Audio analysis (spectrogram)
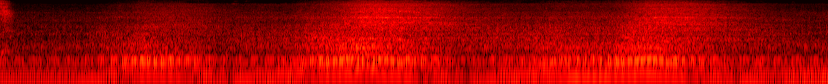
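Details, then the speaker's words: Dodge/Mercedes Sprinter diesel van, hard to start, revved: rough uneven surging rpm with faint airy whistle; suspected air leak in intake/boost hoses between intercooler and engine causing boost loss and gutless running. "It's certainly not smooth RPM and I almost hear like a whistling like there's an air leak in the air induction system."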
